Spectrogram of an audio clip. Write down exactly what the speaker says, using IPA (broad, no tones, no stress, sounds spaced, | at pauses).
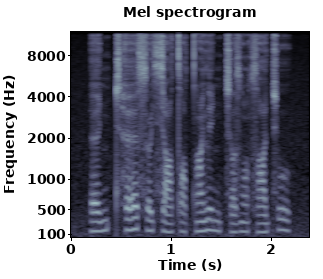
ɛ ɲ cʰ ɛ s ə˞ sʲ a tˤ o tˤ ĩ lʲ æ ɲ c ʌ z õ sˤ æ c u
